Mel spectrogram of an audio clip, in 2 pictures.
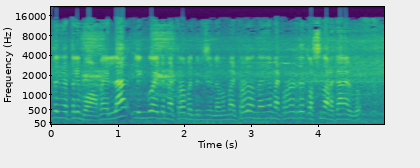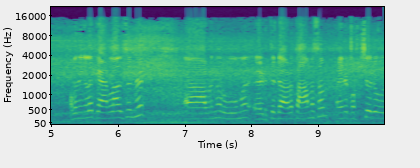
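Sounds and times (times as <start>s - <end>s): man talking: 0.0s - 10.0s
road traffic rumble: 0.0s - 10.0s.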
